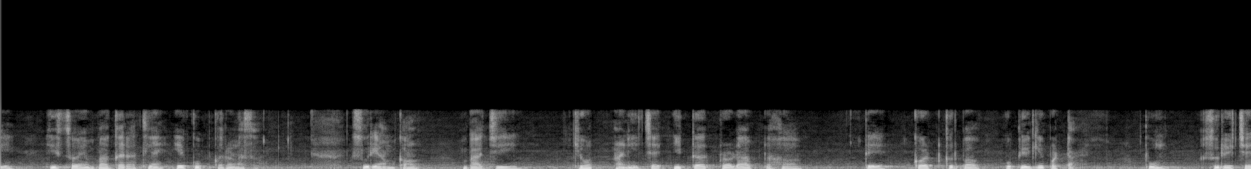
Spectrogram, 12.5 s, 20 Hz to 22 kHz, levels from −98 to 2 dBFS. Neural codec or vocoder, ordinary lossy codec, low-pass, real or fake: codec, 16 kHz, 4 kbps, FreqCodec, larger model; none; none; fake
